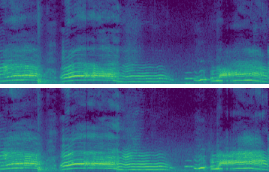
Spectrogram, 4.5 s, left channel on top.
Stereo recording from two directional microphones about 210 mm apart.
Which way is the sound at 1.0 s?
10° right (ahead or behind).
